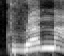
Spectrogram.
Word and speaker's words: grammar: 그래마 한 번 발음. 여러분들 이런 거 모르면 되게 촌빨나는 거예요. 아시죠? 여러분들 그래서 그래마 한 번 발음하시고 여러분들 그다음에 입말을 우리는 뭐라고 배웠냐면 이렇게 배웠습니다.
